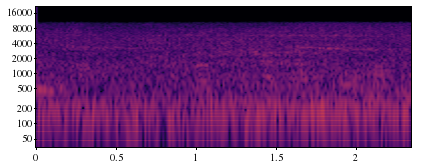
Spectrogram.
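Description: An SUV's engine running at low speed as it rolls slowly past, a faint steady low rumble and hum.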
